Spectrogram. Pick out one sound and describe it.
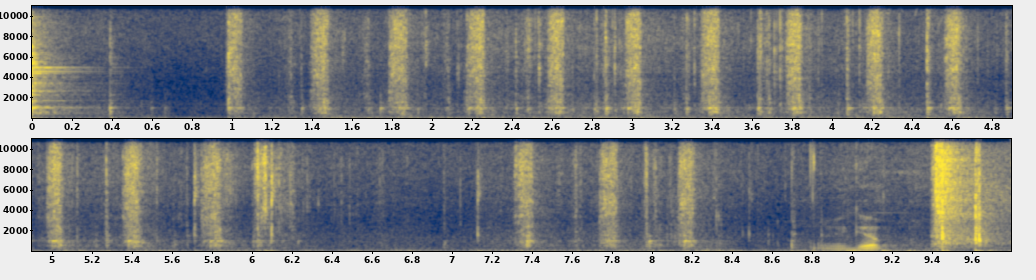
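A knife taps quickly on a board, chopping.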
